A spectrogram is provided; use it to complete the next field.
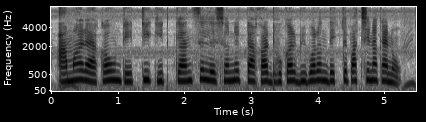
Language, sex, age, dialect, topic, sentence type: Bengali, female, <18, Jharkhandi, banking, question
